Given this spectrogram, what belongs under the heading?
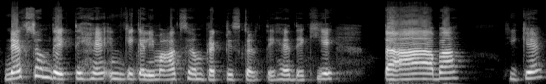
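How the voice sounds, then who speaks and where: A woman teaching Quran recitation, explaining calmly and repeating letter sounds again and again for practice. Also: fairly high pitch. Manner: explains slowly, drills letter sounds with many repetitions; stretches demonstration words very slowly. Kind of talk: tajweed lesson.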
